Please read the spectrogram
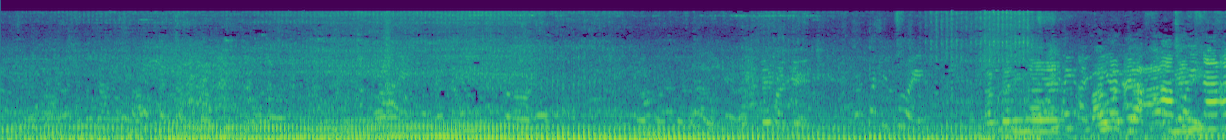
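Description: A motorcycle engine running close by, a steady low rumble that swells slightly in the middle and fades about eight to ten seconds in, when voices of people talking take over.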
